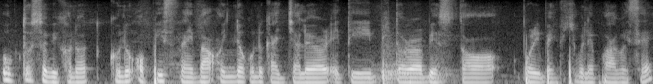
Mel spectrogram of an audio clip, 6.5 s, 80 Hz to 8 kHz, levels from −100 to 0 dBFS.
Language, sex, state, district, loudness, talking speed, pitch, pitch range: Assamese, male, Assam, Kamrup Metropolitan, -20 LUFS, 135 wpm, 130 Hz, 125-145 Hz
